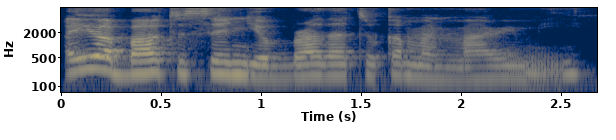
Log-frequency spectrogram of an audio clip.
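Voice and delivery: ordinary talk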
